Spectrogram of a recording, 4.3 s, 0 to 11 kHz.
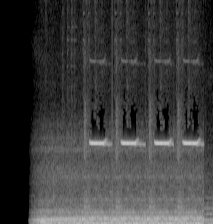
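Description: Elevator sound effect: a steady low rumble of the car travelling, starting about half a second in, with four short high beeps about 0.6 s apart from a little before halfway, like floors being counted off.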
